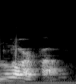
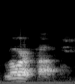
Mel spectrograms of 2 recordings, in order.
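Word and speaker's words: Loerpazel: Will you give your name, Well, it's William Harrison Lorpow. L, that's spelled L-O-E-R, P as in Paul, A, Z as in boy, E, L, Lorpow.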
